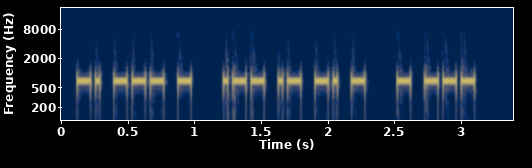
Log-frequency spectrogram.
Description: Morse code, heard as a keyed tone, about 41 wpm, 700 Hz. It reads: NOT WANT TO
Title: Speed-Racing - Sets of 5 Words 35wpm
